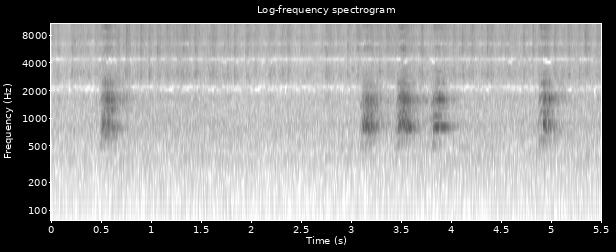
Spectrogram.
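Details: Small Chihuahua barks sharply: a single yap, a tight cluster of three after a pause, then one more, against constant electrical hiss.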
